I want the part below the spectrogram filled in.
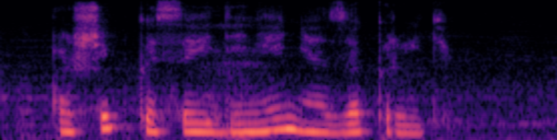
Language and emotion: Russian, neutral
